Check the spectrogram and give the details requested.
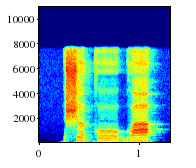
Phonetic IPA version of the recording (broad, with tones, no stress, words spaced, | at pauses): ʃə˦˨koː˧ɡʷa˦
